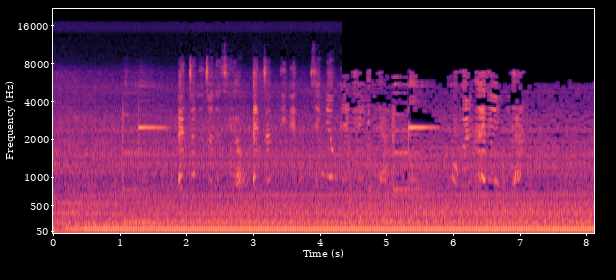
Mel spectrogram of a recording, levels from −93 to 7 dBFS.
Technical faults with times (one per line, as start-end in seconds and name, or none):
4.33-8.12 adaptive stream at a lower bitrate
